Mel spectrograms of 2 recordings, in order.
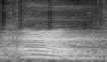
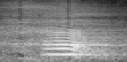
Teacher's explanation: Hamzah dengan ha tempatnya sama makhrajnya harful hawa. Cuman sifatnya beda. Makanya ketika keluar bunyinya beda.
